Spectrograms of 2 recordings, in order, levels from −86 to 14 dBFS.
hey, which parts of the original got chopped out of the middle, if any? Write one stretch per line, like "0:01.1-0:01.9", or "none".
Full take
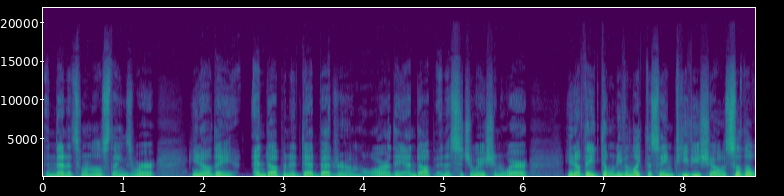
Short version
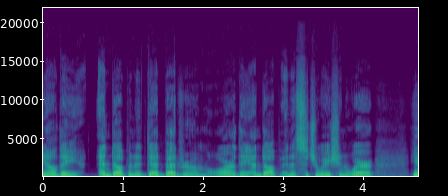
none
